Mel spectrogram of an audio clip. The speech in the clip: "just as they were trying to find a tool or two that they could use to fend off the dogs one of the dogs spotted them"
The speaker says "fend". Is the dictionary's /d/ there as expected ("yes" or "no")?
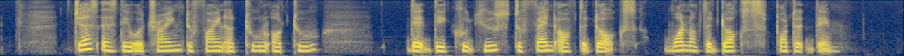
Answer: yes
